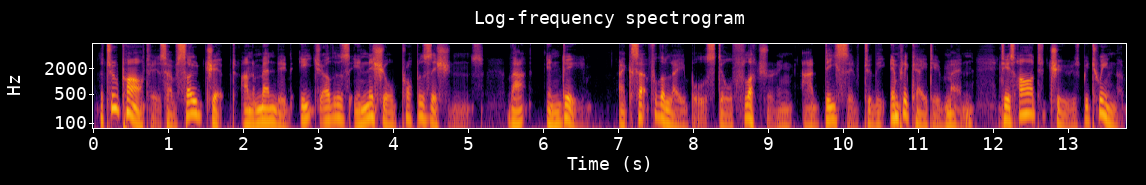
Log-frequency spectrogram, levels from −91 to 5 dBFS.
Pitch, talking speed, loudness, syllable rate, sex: 105 Hz, 140 wpm, -21 LUFS, 4.8 syllables/s, male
